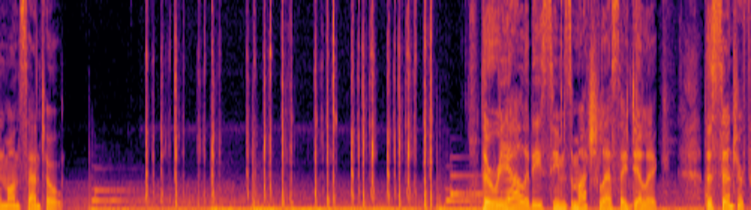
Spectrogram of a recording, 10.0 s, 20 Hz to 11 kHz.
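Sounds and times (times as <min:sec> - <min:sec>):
background music with drone: 0:01.0 - 0:10.0.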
